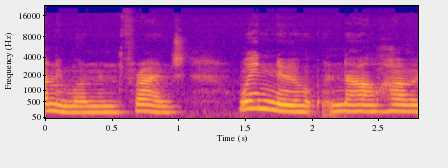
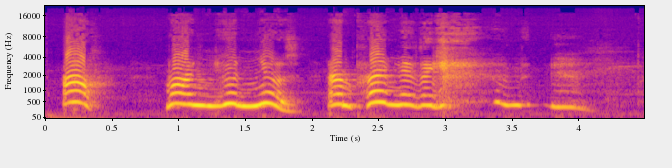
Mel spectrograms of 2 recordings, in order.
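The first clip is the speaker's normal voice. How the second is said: very high, loud put-on girlish voice; 11 semitones higher, 6 dB louder than usual. Reading out the original poster's update: girly voice. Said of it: "let me actually make a girly voice".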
